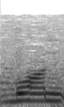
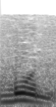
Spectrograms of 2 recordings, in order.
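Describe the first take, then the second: First: The first vowel is an open 'aw' sound. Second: The first vowel is a closed 'o' sound. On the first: "বন না বলে" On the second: "বলি বয়কার দন্তের ন, বন"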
